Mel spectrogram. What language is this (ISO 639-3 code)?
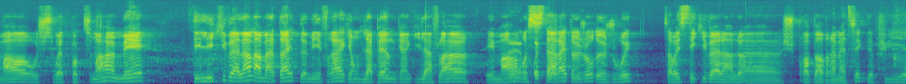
fra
